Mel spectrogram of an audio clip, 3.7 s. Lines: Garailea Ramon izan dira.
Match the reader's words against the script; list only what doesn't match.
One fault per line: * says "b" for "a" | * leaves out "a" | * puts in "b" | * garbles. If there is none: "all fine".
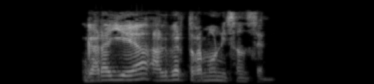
* puts in "Albert"
* says "zen" for "dira"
